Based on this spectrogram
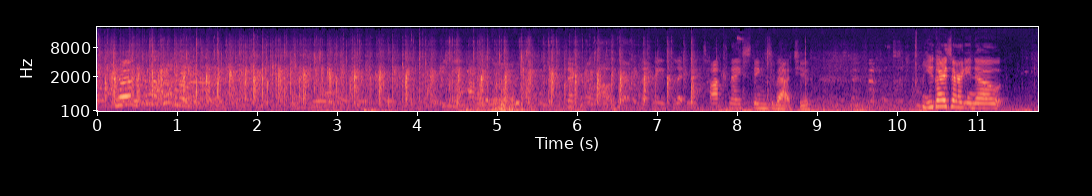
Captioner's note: applause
